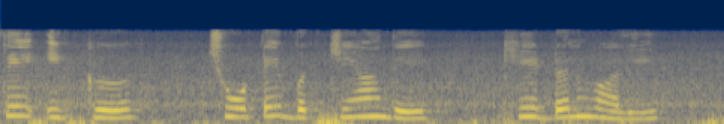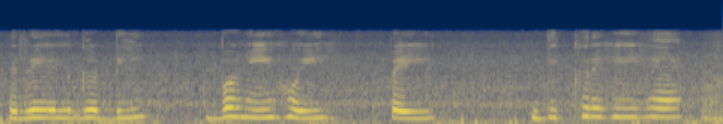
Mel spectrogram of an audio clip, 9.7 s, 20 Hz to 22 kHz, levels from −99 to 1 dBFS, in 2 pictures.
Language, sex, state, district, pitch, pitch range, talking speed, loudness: Punjabi, female, Punjab, Kapurthala, 255 Hz, 240-275 Hz, 85 wpm, -18 LUFS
